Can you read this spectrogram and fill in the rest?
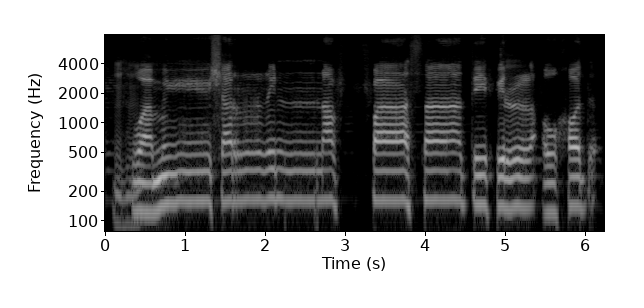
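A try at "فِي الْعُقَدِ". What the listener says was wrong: uqad jangan uhad uqad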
